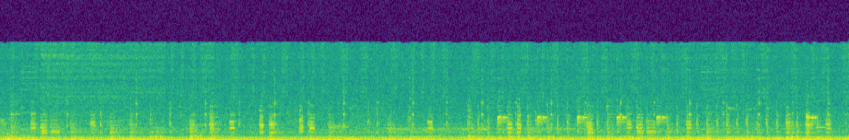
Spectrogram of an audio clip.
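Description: A car's turn signal ticking at an even pace inside the cabin, over a low, steady engine and road hum.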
